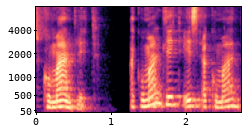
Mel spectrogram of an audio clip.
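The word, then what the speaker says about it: cmdlet: is called CM delete pronounced as commandlet a commandlet is a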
